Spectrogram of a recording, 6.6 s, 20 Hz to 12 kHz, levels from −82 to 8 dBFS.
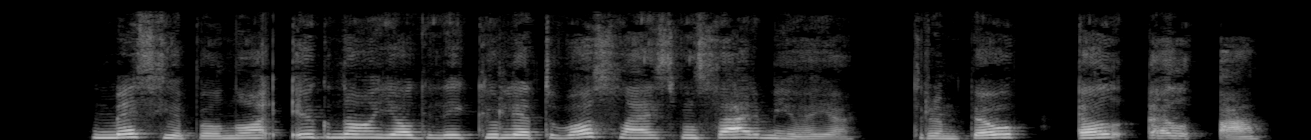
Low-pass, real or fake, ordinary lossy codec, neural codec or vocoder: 10.8 kHz; fake; AAC, 64 kbps; codec, 24 kHz, 0.9 kbps, WavTokenizer, medium speech release version 2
